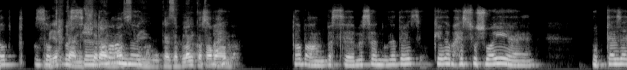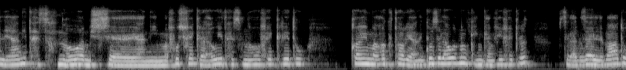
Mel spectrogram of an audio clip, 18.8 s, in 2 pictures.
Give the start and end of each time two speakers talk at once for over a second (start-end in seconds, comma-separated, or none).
0.6-1.9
